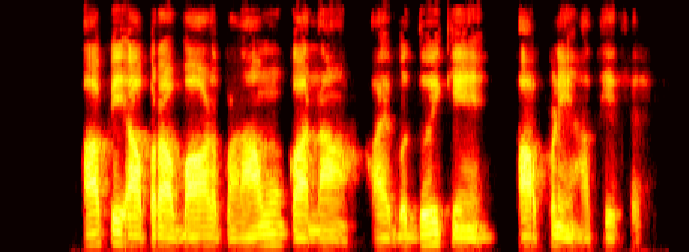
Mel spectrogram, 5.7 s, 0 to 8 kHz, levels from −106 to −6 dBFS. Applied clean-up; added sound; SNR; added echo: neural mask model Resemble Enhance denoiser.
